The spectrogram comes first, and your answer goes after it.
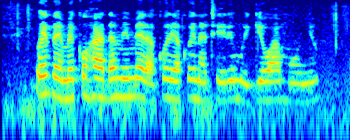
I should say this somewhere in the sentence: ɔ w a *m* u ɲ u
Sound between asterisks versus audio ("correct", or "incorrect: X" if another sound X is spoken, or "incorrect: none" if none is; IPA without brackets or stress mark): correct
